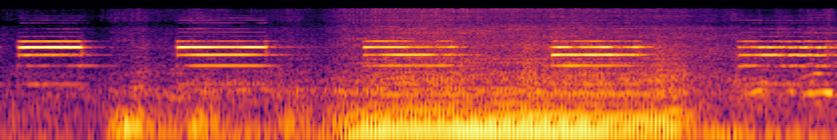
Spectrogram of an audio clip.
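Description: Vehicle reversing alarm beeping about once a second, five beeps in all. A lower steady horn-like tone sounds for about a second and a half in the middle.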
